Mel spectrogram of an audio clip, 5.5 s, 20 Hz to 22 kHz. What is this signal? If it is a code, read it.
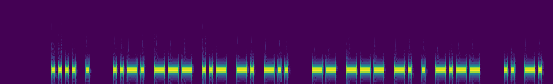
Morse code, heard as a keyed tone, about 36 wpm, 700 Hz. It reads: HE FOUND MONEY IN
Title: Sentences from Top 1000 Words - Review Part 6 - 35wpm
